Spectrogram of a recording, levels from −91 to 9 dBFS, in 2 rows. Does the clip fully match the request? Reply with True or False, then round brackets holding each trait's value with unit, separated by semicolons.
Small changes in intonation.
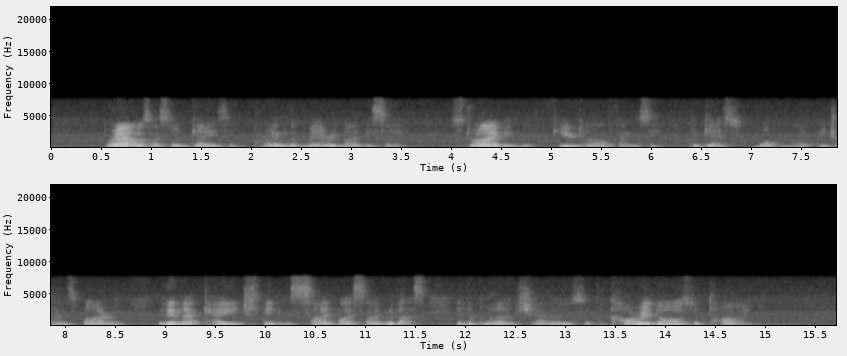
True (2.3 semitones)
